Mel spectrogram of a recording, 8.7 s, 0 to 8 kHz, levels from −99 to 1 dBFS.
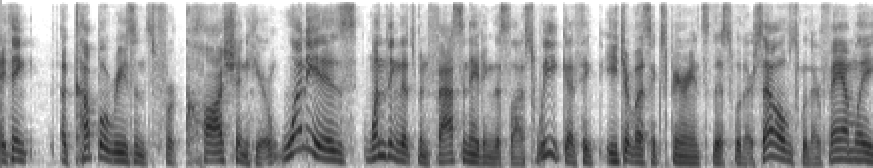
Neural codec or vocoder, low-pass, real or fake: vocoder, 22.05 kHz, 80 mel bands, WaveNeXt; 7.2 kHz; fake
